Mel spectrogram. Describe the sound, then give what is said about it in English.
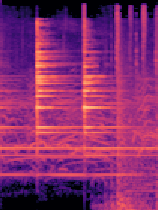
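A galley bell rings with two sharp strikes about half a second apart, its bright metallic tone sustaining throughout, while a low rumbling noise rises underneath toward the end. “Ma raised her handkerchief and the galley bell rang out.”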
